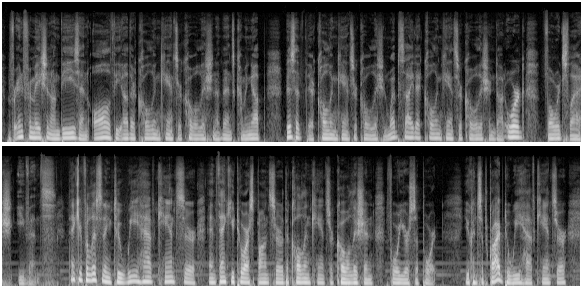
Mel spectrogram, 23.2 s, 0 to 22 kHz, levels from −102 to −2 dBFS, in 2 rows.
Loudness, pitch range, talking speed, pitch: -25 LUFS, 105-125 Hz, 140 wpm, 110 Hz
